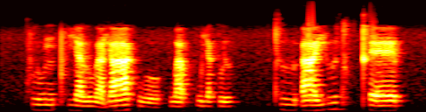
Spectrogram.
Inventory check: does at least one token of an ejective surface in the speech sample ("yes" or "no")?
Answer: no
